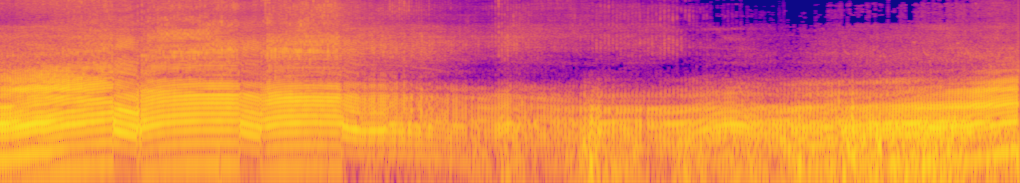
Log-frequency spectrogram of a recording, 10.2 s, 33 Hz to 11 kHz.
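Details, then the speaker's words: Yamaha Warrior 350 single-cylinder quad on a test ride after fixes: clean, even revs with no pops, backfiring or misses, and it revs out fully. Normal running. "Alright, it's running perfectly. Super smooth. Good power. Hardly smoking now."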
